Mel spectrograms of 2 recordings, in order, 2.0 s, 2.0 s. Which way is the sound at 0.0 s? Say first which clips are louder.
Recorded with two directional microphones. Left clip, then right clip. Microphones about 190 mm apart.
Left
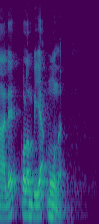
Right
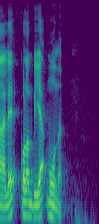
Right 13 dB; 35° right (ahead or behind).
